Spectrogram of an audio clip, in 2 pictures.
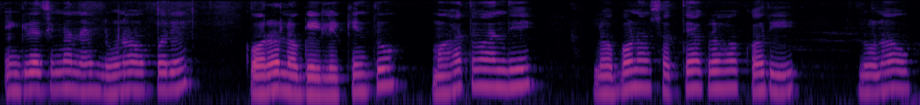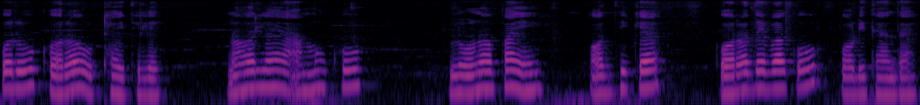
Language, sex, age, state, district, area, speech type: Odia, female, 45-60, Odisha, Cuttack, urban, spontaneous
